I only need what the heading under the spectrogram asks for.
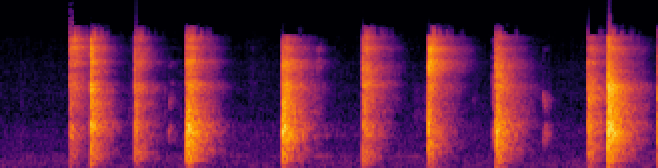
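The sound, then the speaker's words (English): Hands clap sharply many times in an uneven rhythm, some claps landing in quick pairs, with crisp, bright slaps separated by silence. “Sometimes if you're saying to your child, like, clap with me, clap at the same time I clap. And you're going like,”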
